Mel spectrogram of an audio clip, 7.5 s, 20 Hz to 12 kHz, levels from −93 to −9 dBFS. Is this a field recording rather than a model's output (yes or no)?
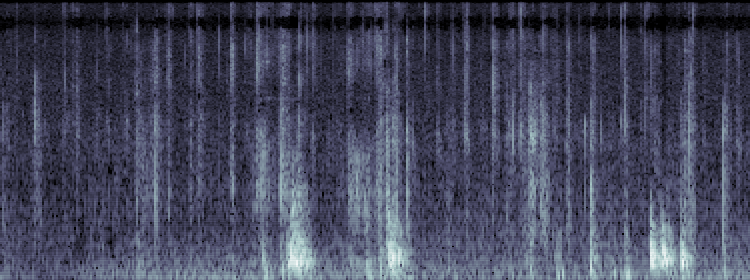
yes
